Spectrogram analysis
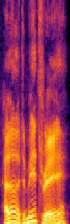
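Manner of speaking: imitating Sellers' Dimitri. Co-host quoting the President on the hotline to Moscow, mock-polite greeting. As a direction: lightly imitate an over-polite caller. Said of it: "Just the way he says Dimitri".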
